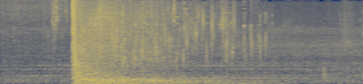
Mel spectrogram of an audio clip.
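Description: Rubble clatters to the ground.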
